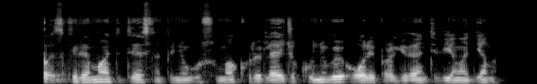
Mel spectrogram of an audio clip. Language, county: Lithuanian, Kaunas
